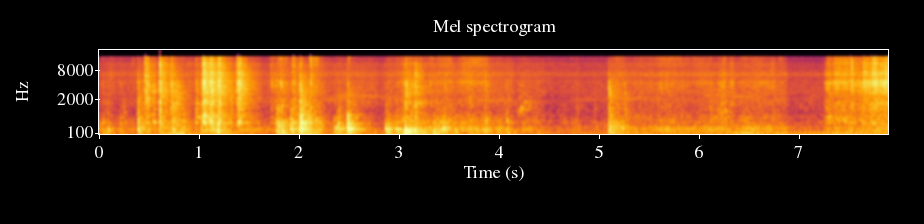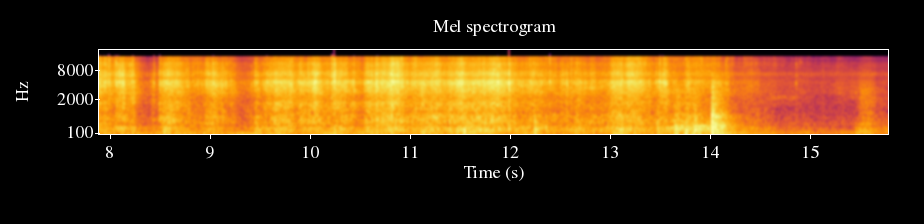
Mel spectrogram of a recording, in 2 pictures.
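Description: Cardboard shoe box being handled and opened, with a run of sharp knocks and scrapes in the first few seconds. From about halfway in, tissue paper wrapping rustles and crinkles continuously as it is pulled back and lifted out, with a single knock near the end.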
